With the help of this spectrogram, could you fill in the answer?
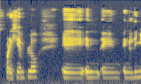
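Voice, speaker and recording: Her voice fairly high in pitch, a woman speaks with a bright, sharp tone. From Ecuador. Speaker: clinical psychologist. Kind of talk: interview.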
